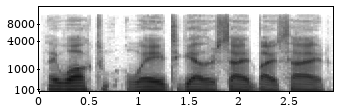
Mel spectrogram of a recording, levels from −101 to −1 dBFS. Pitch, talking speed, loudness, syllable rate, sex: 100 Hz, 145 wpm, -17 LUFS, 4.5 syllables/s, male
